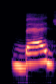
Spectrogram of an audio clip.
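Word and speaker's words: badge: इसी तरह बैज में भी ड का प्रोनंसिएशन नहीं है।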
